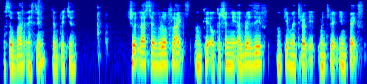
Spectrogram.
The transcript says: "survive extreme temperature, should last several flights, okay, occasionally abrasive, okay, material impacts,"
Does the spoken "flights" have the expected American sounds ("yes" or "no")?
yes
